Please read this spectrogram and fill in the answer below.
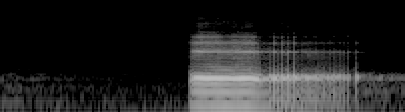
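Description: After a near-silent pause, a man's voice holds one drawn-out vowel for about a second, steady in pitch, a mid-sentence hesitation sound.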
